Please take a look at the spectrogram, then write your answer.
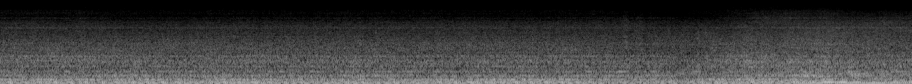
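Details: Mercury Cougar after a Mustang exhaust kit was installed, first start. Deep, smooth, even rumble with no rasp or ticking; a tiny pinhole leak was found during the check; normal exhaust note.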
